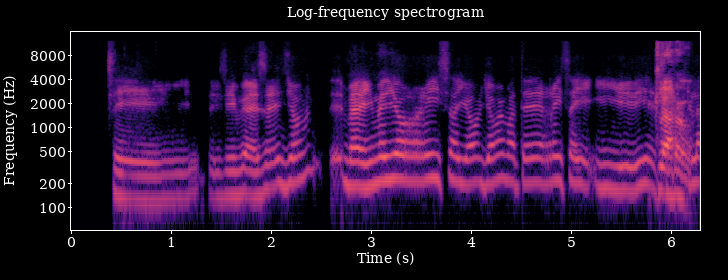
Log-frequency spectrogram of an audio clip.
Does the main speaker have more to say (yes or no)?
yes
